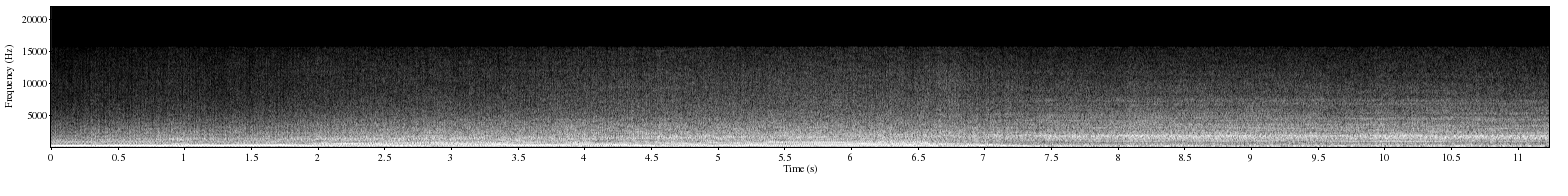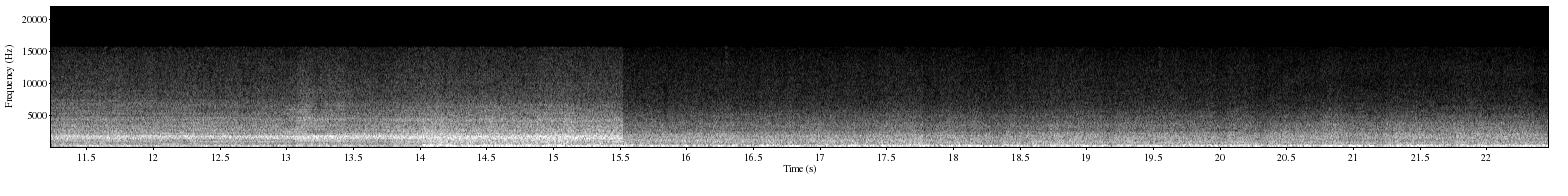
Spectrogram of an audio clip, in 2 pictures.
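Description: Audi R8's 4.2 V8 at full throttle on a chassis dyno: the revs climb steadily for about six and a half seconds in a power run, then the throttle closes and the revs drop quickly. A high whine follows as the car coasts down on the rollers, and a steadier lower hum runs on from about two thirds of the way in.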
